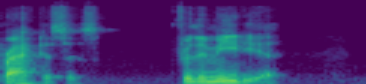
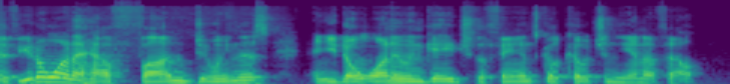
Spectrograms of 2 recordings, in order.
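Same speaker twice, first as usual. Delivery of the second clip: ordinary talk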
